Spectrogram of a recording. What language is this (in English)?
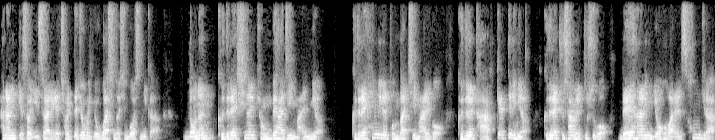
Korean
